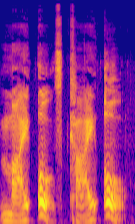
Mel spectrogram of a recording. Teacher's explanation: But for two, when we see a diphthong push up against a dark L, what we often see is something that can be called pre-L break-in, where people will insert yet another vowel, a central vowel called a schwa, into the mix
